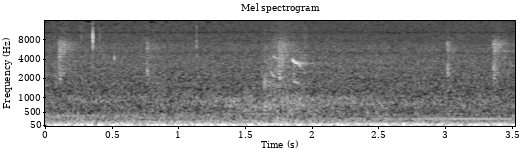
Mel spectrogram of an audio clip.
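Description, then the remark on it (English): A catbird gives a single soft, cat-like mewing call, faint against steady outdoor background noise, with a few brief high chips scattered around it. “Well, it could be a catbird.”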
